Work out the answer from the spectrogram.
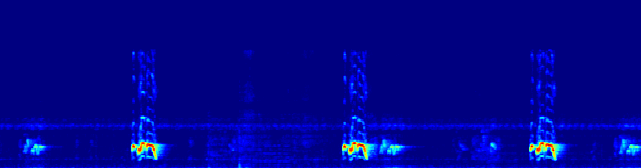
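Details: Sooty-headed bulbul lure call without filler: a loud, bright chirping phrase that arches in pitch and drops sharply, repeated about every three seconds, each followed by a short softer chirp. The background is silent.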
